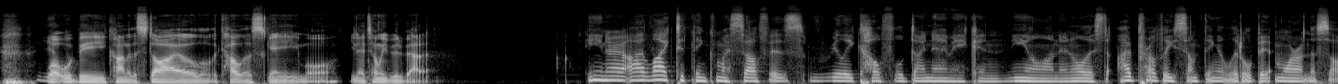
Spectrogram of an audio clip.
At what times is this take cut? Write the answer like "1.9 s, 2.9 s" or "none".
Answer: 3.4 s, 11.1 s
